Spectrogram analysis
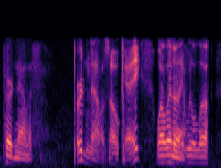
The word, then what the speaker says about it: Pedernales: spelled Pedernales, but in Texas we pronounce it Pedernales.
